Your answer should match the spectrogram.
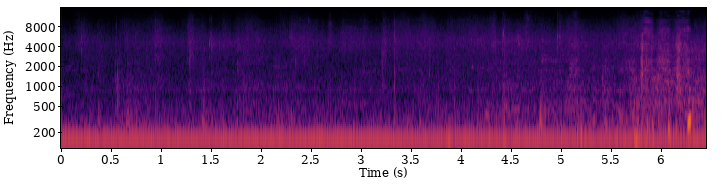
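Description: A small crowd's footsteps, many people shuffling and stepping slowly in scattered, irregular taps over a steady low electrical hum.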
